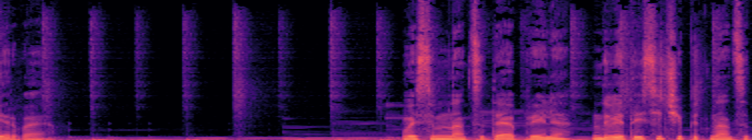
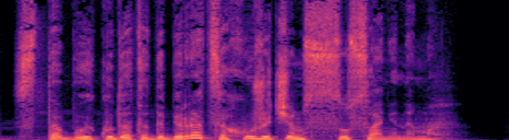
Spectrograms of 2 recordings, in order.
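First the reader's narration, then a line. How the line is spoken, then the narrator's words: Irritated exhale. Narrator (Russian): раздраженно выдохнул Ваня Сидоров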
